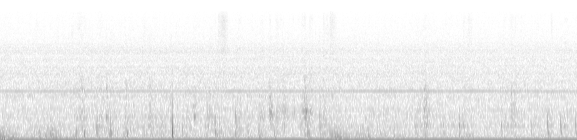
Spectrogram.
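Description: A marker squeaks and scratches softly on paper.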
